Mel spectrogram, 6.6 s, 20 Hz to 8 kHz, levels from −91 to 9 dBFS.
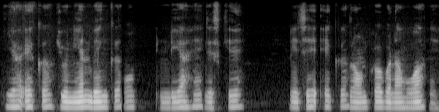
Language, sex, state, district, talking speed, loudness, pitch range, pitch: Hindi, male, Andhra Pradesh, Krishna, 135 wpm, -20 LUFS, 105-115 Hz, 110 Hz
